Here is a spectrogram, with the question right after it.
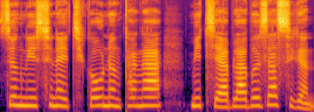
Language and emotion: Bodo, neutral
